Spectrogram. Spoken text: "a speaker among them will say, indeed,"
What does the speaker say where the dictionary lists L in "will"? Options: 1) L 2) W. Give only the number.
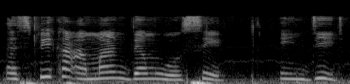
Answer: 1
